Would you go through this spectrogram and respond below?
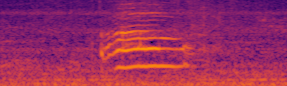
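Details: Cat giving one short, clear meow that starts with a slight upward bend and then holds level before fading, over a quiet indoor background.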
